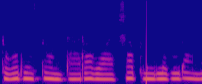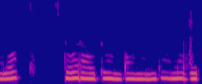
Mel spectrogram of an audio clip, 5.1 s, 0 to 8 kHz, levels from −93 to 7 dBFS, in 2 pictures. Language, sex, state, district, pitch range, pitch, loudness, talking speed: Telugu, female, Telangana, Karimnagar, 190-205 Hz, 195 Hz, -39 LUFS, 140 wpm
